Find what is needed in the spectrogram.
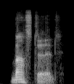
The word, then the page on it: bustard: British English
